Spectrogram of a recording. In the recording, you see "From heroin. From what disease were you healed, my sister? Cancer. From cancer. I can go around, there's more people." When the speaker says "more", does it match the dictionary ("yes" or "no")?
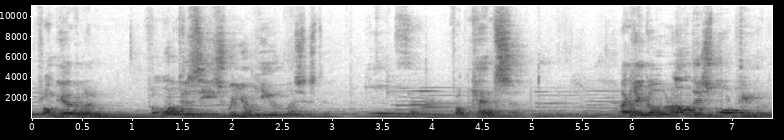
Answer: yes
